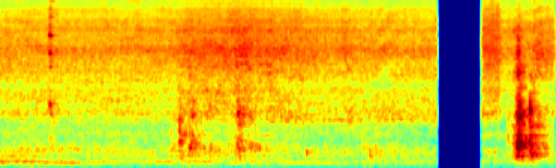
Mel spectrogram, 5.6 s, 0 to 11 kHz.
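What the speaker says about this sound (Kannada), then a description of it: "ಇದು ಕೂಡ 1 ನಿಮಿಷಗಳ ಕಾಲ ಫ್ರೈ ಆಗಲಿ." A spice mix with turmeric powder frying in a pan, a steady close sizzle with occasional scrapes of stirring, broken by a brief silent gap near the end before the sizzle resumes.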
